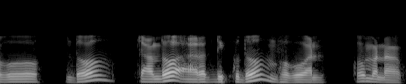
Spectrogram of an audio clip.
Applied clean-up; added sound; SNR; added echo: neural mask model Resemble Enhance denoiser.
